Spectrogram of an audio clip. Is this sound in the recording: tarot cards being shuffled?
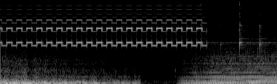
no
